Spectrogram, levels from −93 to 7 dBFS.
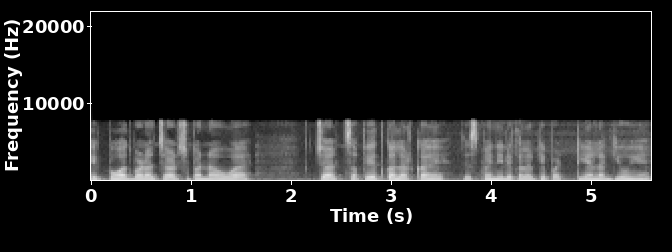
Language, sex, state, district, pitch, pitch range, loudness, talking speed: Hindi, female, Chhattisgarh, Raigarh, 250 Hz, 245-255 Hz, -16 LUFS, 215 wpm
